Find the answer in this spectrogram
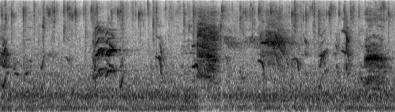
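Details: Amazon parrot giving harsh, raspy squawks in short loud bursts roughly once a second, set against a busy background of many small birds chirping and twittering.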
